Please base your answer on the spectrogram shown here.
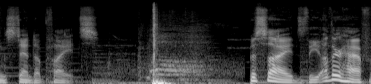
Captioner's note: dunk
